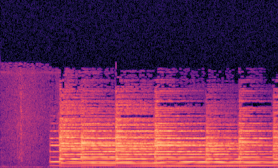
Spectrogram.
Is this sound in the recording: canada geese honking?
no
